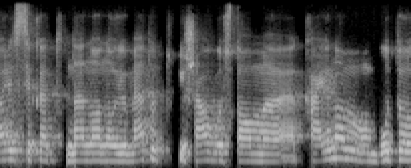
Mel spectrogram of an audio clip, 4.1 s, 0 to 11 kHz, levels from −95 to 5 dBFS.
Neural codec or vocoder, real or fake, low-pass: none; real; 9.9 kHz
